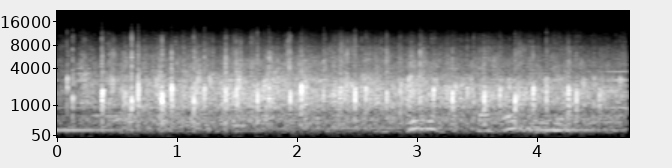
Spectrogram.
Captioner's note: audience clapping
